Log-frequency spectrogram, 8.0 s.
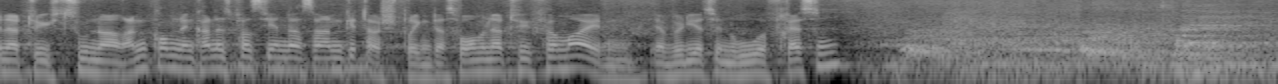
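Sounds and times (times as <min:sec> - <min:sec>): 
speech: 0:00.0 - 0:07.8
tiger roaring while defending its prey: 0:05.4 - 0:07.9.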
